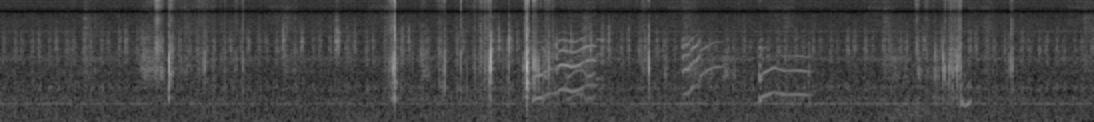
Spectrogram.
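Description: Newborn Bichon Frisé puppies calling while they nurse: two short runs of thin, high squeaks that bend up and down, about halfway through. A few sharp clicks are scattered around them, the loudest just as the squeaks begin.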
